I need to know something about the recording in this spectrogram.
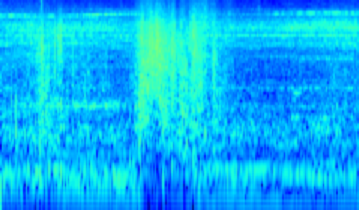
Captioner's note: loader engine roaring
